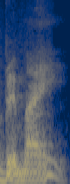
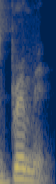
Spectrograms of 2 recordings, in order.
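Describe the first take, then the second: First: Bremen said as "bre-MAI"; wrong Bremen. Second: Bremen said as "BREM-in"; short second syllable in Bremen, ending in n; correct Bremen. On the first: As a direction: end Bremen on an open "mai", no n. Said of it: "not Bremen". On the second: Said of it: "This is Bremen". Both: Shown as a demonstration.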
